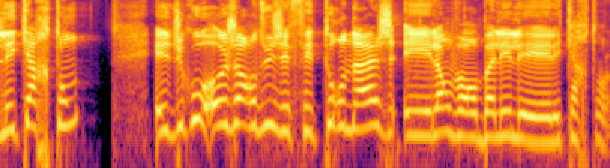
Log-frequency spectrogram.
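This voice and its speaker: The intonation is lively. The tone is bright and sharp. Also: woman. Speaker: streamer. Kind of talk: casual live-stream chat. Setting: at home, live stream. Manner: fast.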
